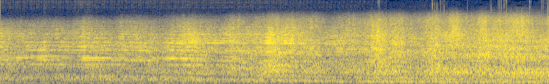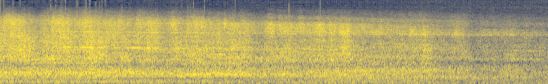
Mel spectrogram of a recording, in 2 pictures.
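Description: A Ryanair airliner on a flight to Dublin at Amsterdam Schiphol Airport gives a loud, steady jet roar that swells gently and holds for the whole stretch, with no voices over it.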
